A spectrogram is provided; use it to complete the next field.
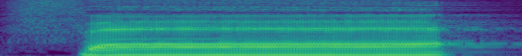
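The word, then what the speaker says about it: ف: হরফ আমরা দেখতে পাচ্ছি আপনারা আমার সাথে বলুন ফা কফ কাফ লাম মিম নুন ওয়া হামজা ইয়া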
